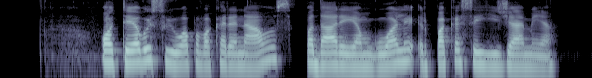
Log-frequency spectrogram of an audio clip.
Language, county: Lithuanian, Kaunas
